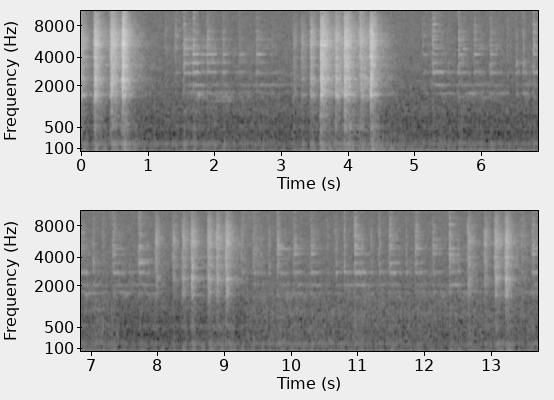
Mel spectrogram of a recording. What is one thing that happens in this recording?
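Cymbals crash loudly and ring out.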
